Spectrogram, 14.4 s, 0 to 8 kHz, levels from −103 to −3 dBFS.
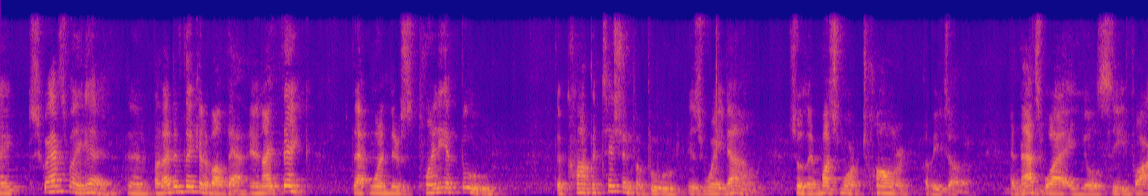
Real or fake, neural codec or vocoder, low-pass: fake; codec, 16 kHz, 4 kbps, X-Codec, HuBERT features, trained on general audio; 7.2 kHz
